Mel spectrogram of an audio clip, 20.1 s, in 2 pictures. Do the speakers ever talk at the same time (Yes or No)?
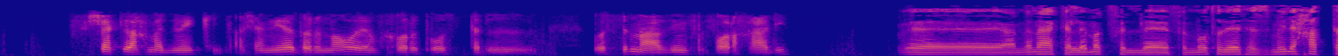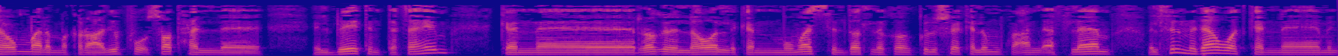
No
